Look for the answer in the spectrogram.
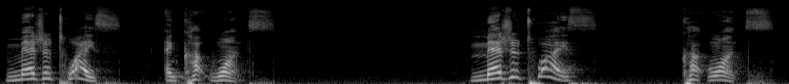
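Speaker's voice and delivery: slow, each word weighted; slow emphatic saying. Retold or imitated. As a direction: spell out the old rule slowly. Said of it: "they'd say".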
